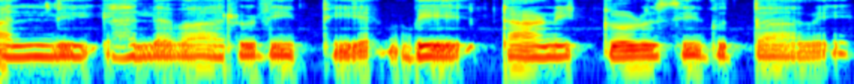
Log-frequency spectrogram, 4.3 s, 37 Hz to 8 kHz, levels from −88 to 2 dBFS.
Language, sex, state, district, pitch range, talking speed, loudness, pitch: Kannada, female, Karnataka, Bidar, 210-220 Hz, 100 wpm, -16 LUFS, 215 Hz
